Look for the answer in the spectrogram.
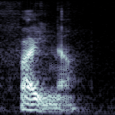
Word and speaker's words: Faina: Lo que sí sabemos con certeza es que Andrei se acabó casando en 1963 con una amiga de su hermana llamada Faina. Que se pronuncia como más como Fiona, pero se escribe como Fallina.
